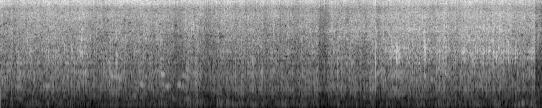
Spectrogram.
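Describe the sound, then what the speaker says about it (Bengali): Pieces of fish frying in hot oil, giving a dense, continuous crackling sizzle close to the microphone, with small pops and scrapes as the pieces are turned. "উল্টো পাল্টি মাছগুলোকে ভেজে নেব।"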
